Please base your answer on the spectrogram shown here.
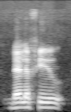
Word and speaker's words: Deulofeu: I think I Deulofeu, yeah, pronounce Delafiu.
